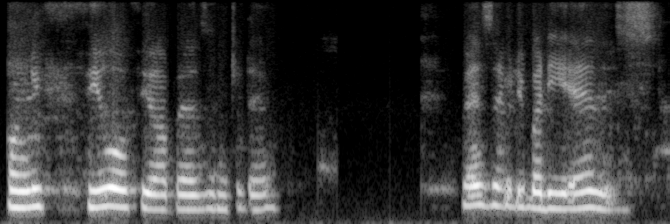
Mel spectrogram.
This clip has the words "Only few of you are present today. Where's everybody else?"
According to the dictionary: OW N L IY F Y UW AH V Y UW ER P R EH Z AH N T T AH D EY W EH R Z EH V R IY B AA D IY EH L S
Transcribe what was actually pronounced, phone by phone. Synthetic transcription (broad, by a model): OW N L IY F Y UW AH F Y UW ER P EH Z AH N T T AH D EY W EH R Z EH V R IY B AA D IY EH L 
